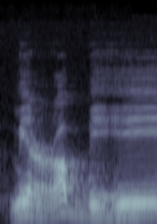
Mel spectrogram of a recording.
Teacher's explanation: teu make gunah mir rabbihi hi dijabar di jr nangtung namina mad silah qasiroh dipanjangkeun dua harkat da mad silah qasiroh sabab sabadaha domir teu mayunan hamzah jadi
